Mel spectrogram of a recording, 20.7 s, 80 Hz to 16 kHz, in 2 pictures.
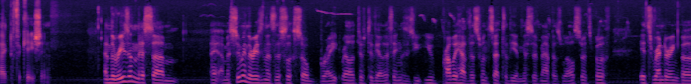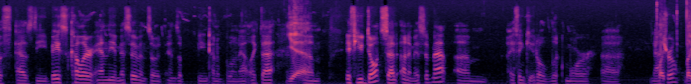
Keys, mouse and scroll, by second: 3.8-4.9 typing, 6.6 a, 8.7 shift+a, 9.2 shift+w, 10.1 shift+d, 11.9 shift+s, 13.4 shift+d.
